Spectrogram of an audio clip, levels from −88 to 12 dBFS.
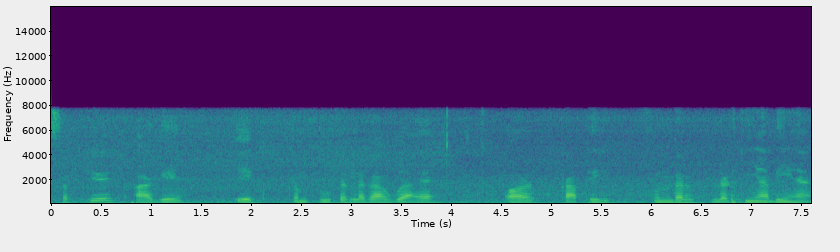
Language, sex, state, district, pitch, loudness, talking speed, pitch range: Hindi, male, Madhya Pradesh, Katni, 130 Hz, -20 LUFS, 110 wpm, 125-140 Hz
